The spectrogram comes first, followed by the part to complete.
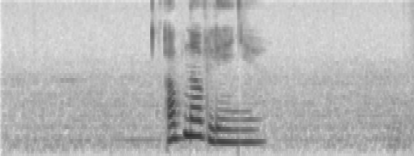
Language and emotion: Russian, neutral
